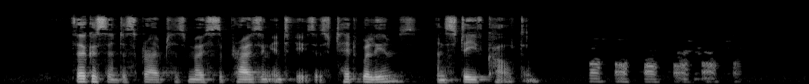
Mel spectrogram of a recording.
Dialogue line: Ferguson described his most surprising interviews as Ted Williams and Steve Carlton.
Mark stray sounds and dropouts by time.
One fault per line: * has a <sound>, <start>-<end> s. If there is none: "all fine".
* has a laugh, 5.9-7.4 s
